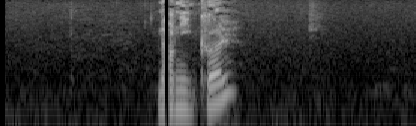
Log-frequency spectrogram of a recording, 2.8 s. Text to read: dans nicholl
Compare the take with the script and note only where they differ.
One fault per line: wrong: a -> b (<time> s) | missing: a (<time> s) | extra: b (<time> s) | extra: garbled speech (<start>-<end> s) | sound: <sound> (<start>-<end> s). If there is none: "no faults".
sound: dropout (1.1-1.1 s)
